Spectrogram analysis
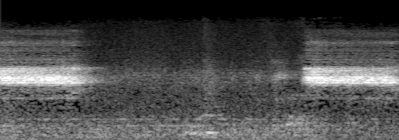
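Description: Barn owl giving two long, harsh, hissing screeches, each just under a second, separated by a quiet gap with faint background murmur.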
